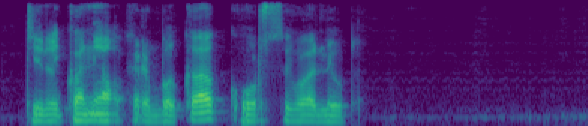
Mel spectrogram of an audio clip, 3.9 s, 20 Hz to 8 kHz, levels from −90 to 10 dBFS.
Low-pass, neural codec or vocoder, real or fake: 7.2 kHz; codec, 24 kHz, 1.5 kbps, HILCodec; fake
